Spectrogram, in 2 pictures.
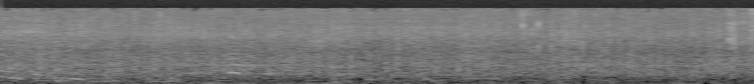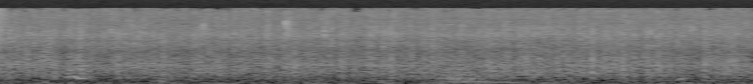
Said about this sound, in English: No, I'm very happy today because it's raining.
